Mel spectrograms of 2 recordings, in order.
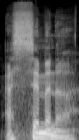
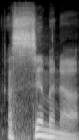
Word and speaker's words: Asimina: I'm going to offer, and this may fuck us up, but I'm going to offer an alternative pronunciation. Okay, please do. Asimina. Asimina.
